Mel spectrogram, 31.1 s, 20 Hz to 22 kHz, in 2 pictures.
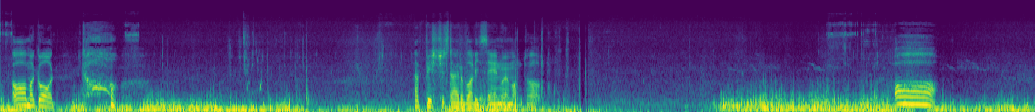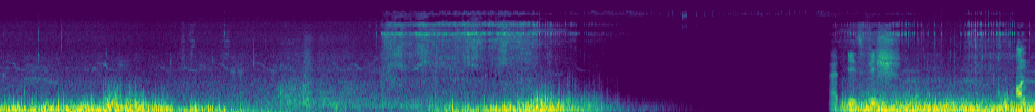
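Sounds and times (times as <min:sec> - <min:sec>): wind rumbling on microphone: 0:00.0 - 0:25.4, 0:28.0 - 0:31.0.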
